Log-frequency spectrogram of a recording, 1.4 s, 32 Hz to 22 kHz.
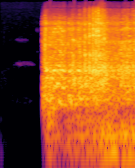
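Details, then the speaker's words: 1994 Ford 7.3 Powerstroke diesel truck after fixing crank-no-start at the IPR wiring: fires immediately and settles into an even, steady clatter with no hesitation or stumble; clean start. "you make sure they're good and out of the way everything's all happy"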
